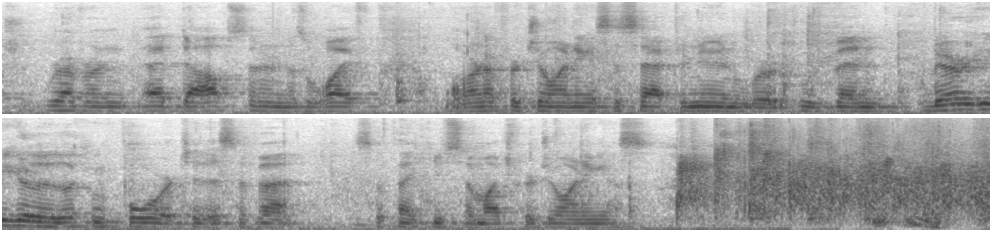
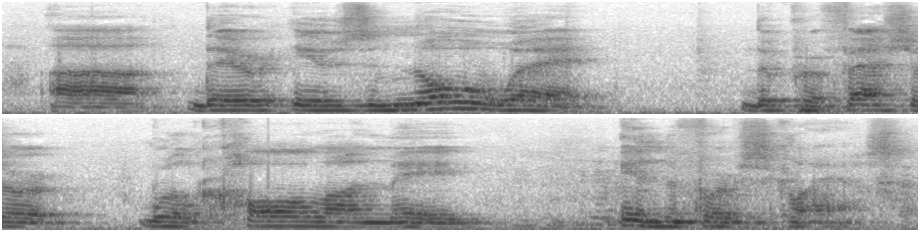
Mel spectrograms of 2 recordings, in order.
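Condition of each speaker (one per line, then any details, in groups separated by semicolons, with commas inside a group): No condition
ALS; degenerative; diagnosed ten years ago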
